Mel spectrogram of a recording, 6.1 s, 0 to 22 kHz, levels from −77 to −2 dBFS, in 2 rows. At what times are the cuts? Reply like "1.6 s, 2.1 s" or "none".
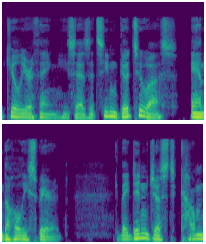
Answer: none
